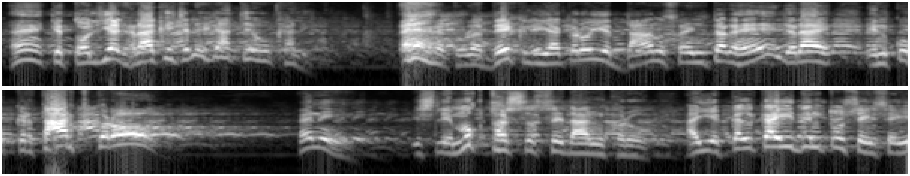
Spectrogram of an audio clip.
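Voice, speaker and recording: A man giving a devotional sermon to a large audience, exhorting with rhetorical questions and sudden shouts. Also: high voice. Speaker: spiritual preacher. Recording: crowd noise behind. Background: crowd.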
